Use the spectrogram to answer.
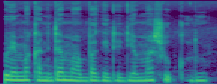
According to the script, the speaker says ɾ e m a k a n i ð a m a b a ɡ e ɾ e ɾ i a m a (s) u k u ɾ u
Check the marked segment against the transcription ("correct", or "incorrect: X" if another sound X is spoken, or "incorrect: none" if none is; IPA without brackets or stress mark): incorrect: ʃ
